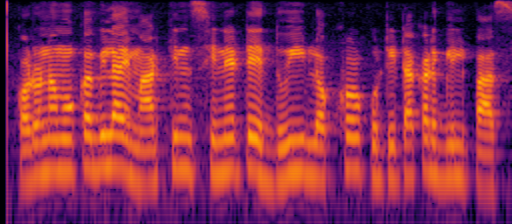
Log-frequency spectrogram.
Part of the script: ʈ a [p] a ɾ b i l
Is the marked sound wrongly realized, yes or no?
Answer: yes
